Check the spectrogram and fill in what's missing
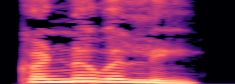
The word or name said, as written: ಕೆನೆವಾಲ್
